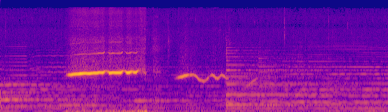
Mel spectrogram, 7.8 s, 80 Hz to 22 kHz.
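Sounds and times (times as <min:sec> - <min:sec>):
quiet tonal background: 0:00.0 - 0:07.7
loud whistle: 0:01.3 - 0:05.1.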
